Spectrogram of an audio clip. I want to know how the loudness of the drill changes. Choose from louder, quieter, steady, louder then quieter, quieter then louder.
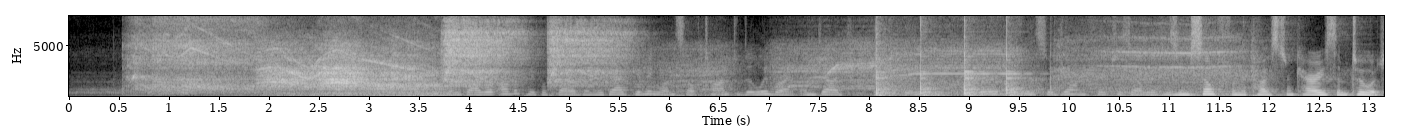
quieter.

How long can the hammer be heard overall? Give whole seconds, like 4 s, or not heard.
2 s.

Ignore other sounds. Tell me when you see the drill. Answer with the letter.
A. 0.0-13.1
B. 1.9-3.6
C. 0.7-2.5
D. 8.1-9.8
A.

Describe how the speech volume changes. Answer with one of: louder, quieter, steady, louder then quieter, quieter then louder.
louder.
